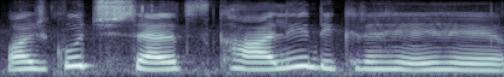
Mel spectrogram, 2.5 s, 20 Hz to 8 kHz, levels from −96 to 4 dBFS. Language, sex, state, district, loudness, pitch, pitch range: Hindi, female, Jharkhand, Garhwa, -15 LUFS, 240 Hz, 230-265 Hz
